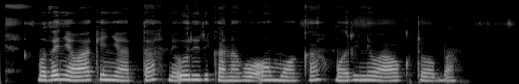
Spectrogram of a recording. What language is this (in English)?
Kikuyu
